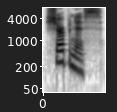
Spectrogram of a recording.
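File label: "sharpness", 英単語 発音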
